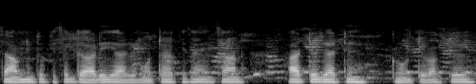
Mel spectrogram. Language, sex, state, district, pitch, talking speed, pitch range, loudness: Hindi, male, Madhya Pradesh, Umaria, 110 Hz, 165 wpm, 105-110 Hz, -20 LUFS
